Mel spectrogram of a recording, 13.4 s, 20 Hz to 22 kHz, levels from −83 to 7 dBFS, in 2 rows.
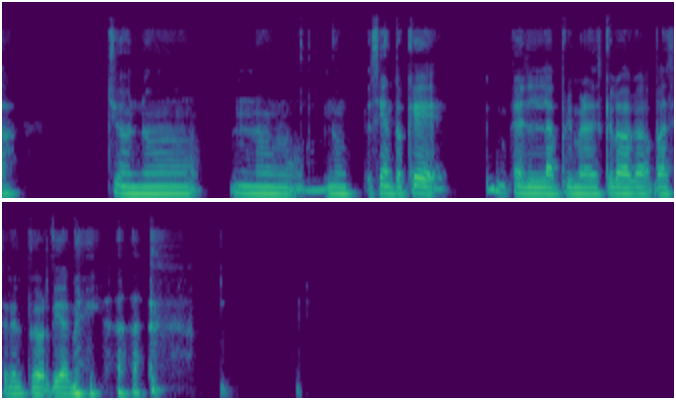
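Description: A speech recording with nothing technically wrong with it.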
